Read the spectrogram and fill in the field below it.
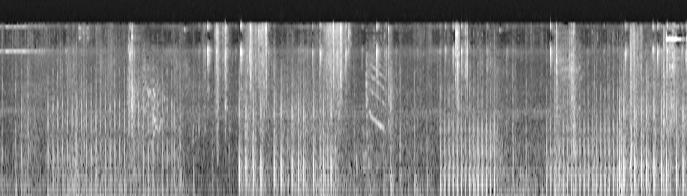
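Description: Footsteps patter quickly on hard ground and floors.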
